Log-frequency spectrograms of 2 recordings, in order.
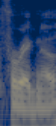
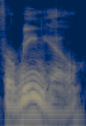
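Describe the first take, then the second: First: The name is said with American pronunciation. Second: The name is said with Italian pronunciation. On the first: This is how the bearer says his own name. "he pronounces it Ferrigno ... It's an Americanized pronunciation" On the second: This is how the name should be said by origin. "should be pronounced Ferrigno, uh, the Italian way"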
